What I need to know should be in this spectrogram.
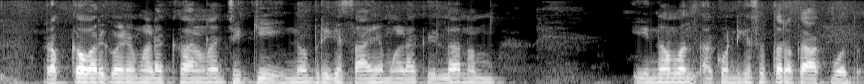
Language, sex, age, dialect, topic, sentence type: Kannada, male, 41-45, Central, banking, statement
